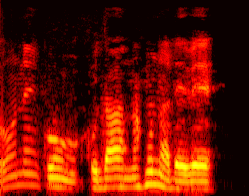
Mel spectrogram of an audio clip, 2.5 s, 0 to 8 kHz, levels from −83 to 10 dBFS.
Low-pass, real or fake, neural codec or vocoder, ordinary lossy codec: 7.2 kHz; real; none; AAC, 32 kbps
